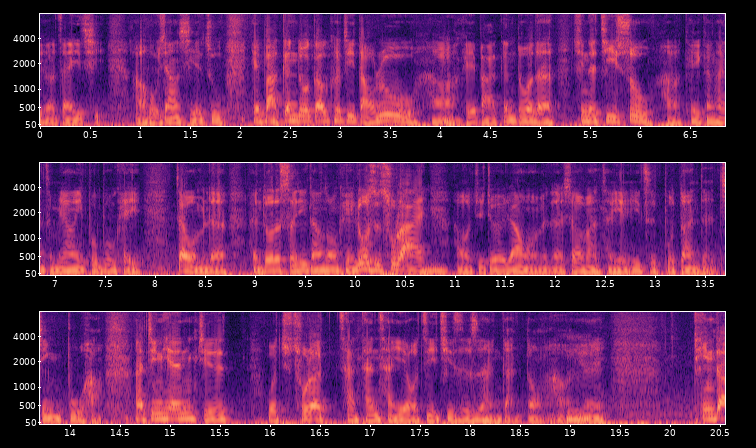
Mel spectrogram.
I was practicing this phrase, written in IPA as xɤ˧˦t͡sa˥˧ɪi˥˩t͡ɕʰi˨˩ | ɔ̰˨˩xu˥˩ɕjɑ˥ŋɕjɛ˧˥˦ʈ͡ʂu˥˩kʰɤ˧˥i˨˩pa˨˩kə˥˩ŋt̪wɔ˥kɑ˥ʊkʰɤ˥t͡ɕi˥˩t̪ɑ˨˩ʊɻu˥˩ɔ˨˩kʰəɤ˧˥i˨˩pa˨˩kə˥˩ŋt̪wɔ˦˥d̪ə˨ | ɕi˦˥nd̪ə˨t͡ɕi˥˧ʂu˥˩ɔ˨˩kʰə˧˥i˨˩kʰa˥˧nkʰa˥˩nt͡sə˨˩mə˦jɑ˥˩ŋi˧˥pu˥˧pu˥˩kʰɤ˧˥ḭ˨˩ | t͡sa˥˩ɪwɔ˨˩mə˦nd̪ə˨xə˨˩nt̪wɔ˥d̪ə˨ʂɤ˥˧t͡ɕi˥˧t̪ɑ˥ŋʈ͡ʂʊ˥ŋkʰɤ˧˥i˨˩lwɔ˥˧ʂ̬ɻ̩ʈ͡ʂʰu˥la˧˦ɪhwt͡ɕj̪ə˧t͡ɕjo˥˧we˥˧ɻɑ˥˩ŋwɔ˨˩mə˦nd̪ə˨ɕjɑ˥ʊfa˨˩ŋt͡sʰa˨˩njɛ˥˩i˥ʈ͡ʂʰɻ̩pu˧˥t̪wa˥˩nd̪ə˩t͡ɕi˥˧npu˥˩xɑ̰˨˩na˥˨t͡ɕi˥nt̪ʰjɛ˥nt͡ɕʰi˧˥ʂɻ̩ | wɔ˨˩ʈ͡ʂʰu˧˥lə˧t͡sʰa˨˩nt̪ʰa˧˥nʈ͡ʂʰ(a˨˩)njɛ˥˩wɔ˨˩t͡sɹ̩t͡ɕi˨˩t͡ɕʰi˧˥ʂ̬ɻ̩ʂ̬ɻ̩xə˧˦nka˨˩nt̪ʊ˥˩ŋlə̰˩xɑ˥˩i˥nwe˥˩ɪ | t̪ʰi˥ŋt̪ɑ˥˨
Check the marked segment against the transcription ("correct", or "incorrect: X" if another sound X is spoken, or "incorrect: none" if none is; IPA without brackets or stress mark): correct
